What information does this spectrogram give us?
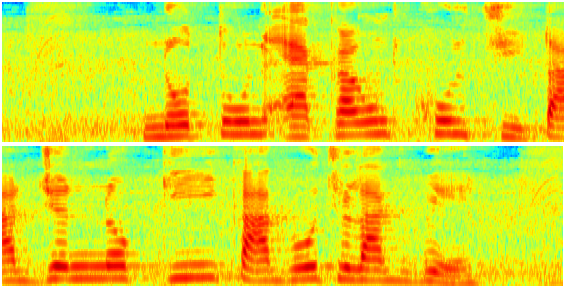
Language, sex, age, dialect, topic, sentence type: Bengali, female, 60-100, Standard Colloquial, banking, question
